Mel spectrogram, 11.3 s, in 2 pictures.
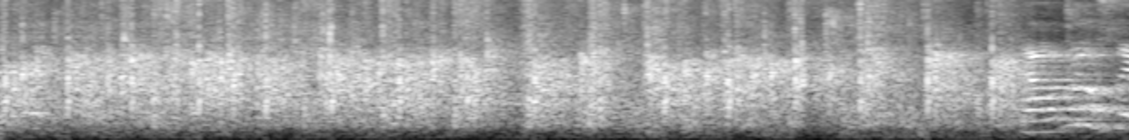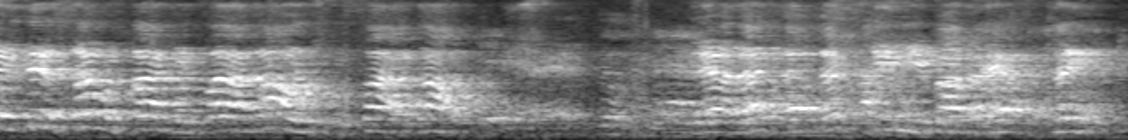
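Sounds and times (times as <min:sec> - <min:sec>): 
audience applause: 0:00.0 - 0:05.5
speech: 0:06.1 - 0:11.2
laughter: 0:08.7 - 0:11.1.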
